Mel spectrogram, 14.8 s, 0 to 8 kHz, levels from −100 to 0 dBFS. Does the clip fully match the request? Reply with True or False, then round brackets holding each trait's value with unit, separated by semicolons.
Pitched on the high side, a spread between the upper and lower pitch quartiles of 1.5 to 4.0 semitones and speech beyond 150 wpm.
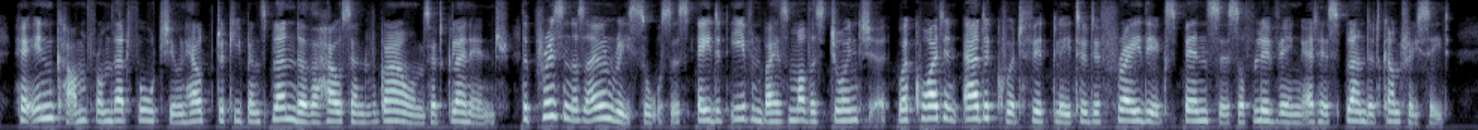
True (225 Hz; 3.1 semitones; 165 wpm)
